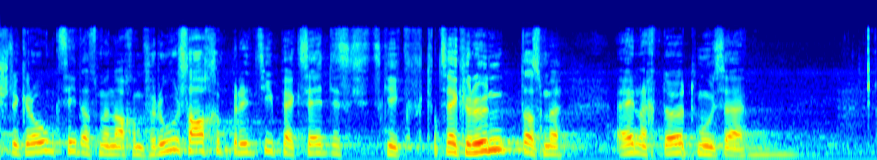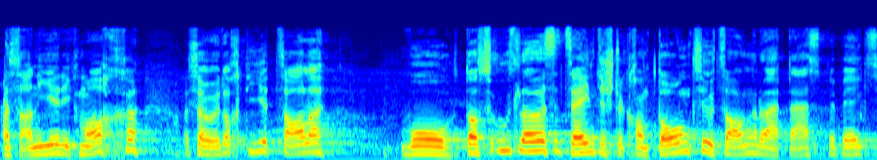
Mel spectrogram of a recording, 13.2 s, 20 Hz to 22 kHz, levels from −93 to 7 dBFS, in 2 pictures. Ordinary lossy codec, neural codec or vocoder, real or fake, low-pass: none; none; real; none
